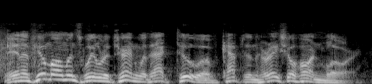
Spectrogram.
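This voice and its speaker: A man with a husky voice announcing and advertising on a 1950s radio show. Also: mid-range voice, very animated, brisk, a crowd in the background, noisy background. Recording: muffled old radio broadcast recording.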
